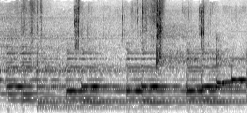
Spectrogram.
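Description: Background music: a melody of held notes that step to a new pitch every half second or so, with a faint click about one and a half seconds in.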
